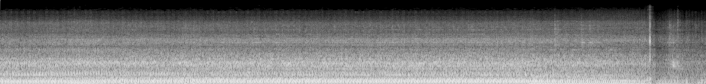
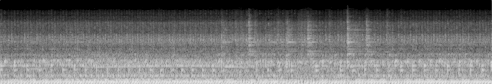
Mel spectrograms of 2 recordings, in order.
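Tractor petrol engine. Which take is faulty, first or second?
first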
